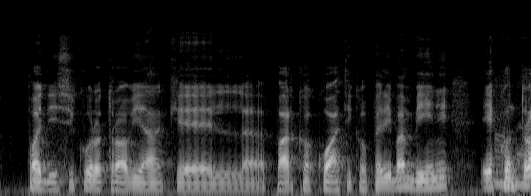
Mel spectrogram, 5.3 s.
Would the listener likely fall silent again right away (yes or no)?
yes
